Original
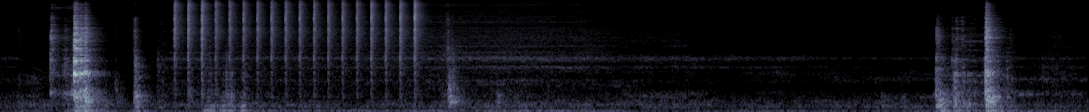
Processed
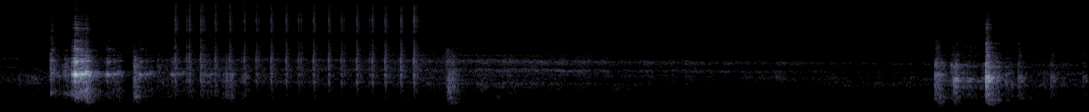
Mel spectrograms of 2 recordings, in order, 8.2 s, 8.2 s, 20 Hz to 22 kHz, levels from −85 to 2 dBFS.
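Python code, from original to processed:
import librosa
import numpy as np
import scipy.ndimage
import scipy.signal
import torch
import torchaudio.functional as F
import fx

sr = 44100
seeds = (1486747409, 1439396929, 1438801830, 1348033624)

p1 = fx.pitch_glide(x, sr, semitones=-4.0, runs='starting unshifted')
p2 = fx.high_shelf_res(p1, sr, hz=6600.0, db=7.0, q=3.0)
p3 = 10.0 ** (-22.0 / 20.0) * np.tanh(p2 / 10.0 ** (-22.0 / 20.0))
p4 = p2 + (p3 * 10.0 ** (-3.0 / 20.0))
p5 = fx.ladder_highpass(p4, sr, hz=1000.0, resonance_pct=35)
p6 = fx.air_absorb(p5, sr, metres=440.0)
p7 = p6 + fx.echo_feedback(p6, sr, ms=243, feedback_pct=58, wet_db=-22.5, dry=0)
y = p7 * 10.0 ** (4.0 / 20.0)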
